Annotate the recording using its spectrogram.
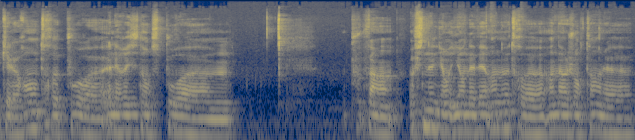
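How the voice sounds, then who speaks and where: A man talks in a monotone with flat intonation, with audible room echo and noticeable background noise. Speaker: vlogger. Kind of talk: casual storytelling vlog. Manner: halting, many fillers.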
